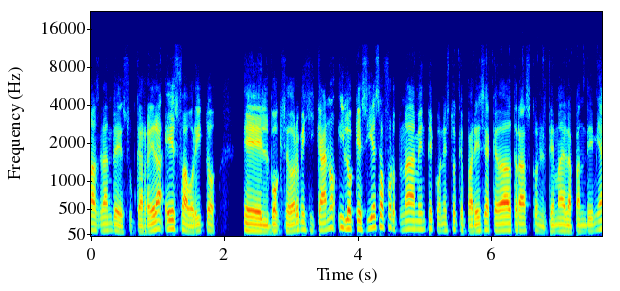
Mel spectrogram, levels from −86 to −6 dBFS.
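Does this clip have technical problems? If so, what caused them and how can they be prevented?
No, there's nothing wrong to hear in this one, so there's no cause to chase down and nothing that needs preventing.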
